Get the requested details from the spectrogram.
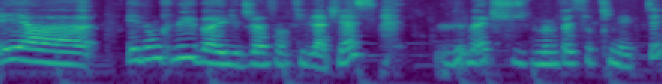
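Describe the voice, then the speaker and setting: A woman talks at a fairly quick pace with a medium pitch and ordinary pitch variation. Her loudness swings in a big way. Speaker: primary school teacher and vlogger. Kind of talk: casual vlog monologue. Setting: at home. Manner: fast; animated.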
